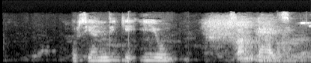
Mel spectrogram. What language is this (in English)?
Swahili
